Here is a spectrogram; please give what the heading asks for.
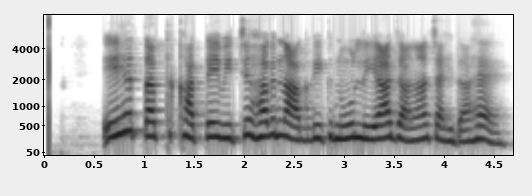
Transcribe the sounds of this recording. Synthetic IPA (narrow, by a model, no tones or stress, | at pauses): ɪɦt̪ət̪ʰkʰaːt̪eːʋɪt͡ʃɦəɾnaːɡɾɪknũːleːaːd͡ʒaːñaːt͡ʃaːɦiːd̪aːɦɛː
